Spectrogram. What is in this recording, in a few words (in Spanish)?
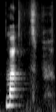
ordeñar, Mixe, Mujer; Comida; INALI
